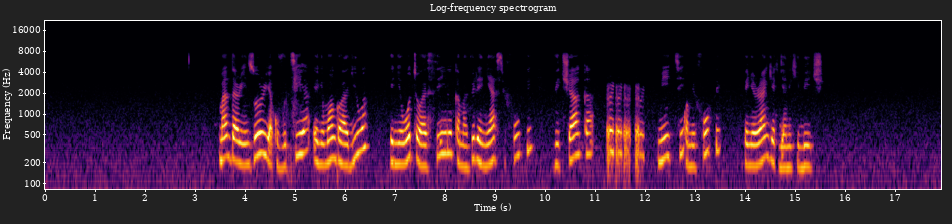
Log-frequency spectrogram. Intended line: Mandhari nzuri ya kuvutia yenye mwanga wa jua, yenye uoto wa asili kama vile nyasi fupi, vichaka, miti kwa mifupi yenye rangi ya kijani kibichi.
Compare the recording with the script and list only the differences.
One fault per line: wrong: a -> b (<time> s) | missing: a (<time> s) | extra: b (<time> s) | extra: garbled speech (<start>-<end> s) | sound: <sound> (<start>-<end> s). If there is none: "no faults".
sound: laugh (11.2-12.0 s)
